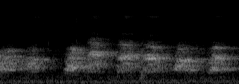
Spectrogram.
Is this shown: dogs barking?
yes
